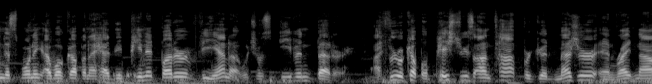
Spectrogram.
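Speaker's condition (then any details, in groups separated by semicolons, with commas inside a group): No condition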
